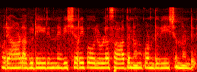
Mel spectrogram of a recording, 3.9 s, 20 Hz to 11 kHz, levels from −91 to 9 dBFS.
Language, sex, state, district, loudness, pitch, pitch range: Malayalam, female, Kerala, Kasaragod, -17 LUFS, 220 Hz, 215-220 Hz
